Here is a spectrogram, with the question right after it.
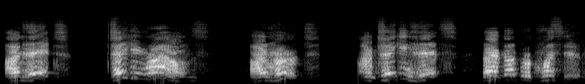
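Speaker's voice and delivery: strained battle cry under fire; urgent, hurt combat bark; wounded soldier callout. Acted. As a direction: call out that you've been hit. Soldier acting being hit in battle.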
